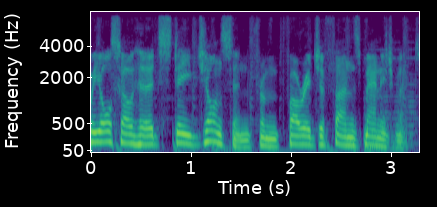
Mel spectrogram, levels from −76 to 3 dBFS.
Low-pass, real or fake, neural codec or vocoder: 7.2 kHz; real; none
